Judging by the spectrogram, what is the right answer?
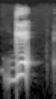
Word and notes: ge: Apatani

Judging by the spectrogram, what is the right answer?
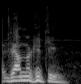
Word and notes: dgamakiting: dga.ma.ki.ting

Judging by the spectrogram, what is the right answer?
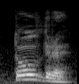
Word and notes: toldrɛ: Xyzyl

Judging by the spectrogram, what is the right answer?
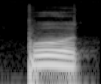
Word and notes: put: Mpur

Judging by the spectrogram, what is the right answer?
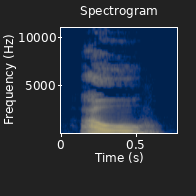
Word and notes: ahu: Apatani

